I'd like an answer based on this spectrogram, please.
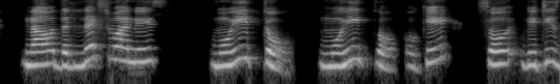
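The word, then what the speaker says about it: mojito: exactly mispronounced by us because J is almost silent so we got to say moto so I have One glass of moito please.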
